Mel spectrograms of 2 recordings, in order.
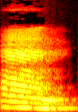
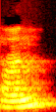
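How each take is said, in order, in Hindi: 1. यह स्वर एक पूरी, साफ़ और खुली आवाज़ है। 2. यह स्वर एक छोटी, हल्की 'uh' आवाज़ है।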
